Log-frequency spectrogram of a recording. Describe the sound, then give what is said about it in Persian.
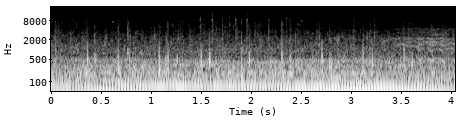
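Many hooves clatter in a dense, uneven rhythm, like a herd of horses on the move, with occasional neighs breaking through over a steady low rumble. “جون تو فکر میکردم خواب و خیالاتی هم شدم، چون هی صدای یه گله اسب رو میشنیدم، ولی تا چش کار میکرد چیزی نمیدیدیم والا، جز سیاهی و دشت و کوه و کمر و سنگ.”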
